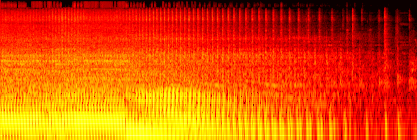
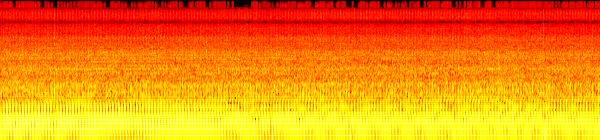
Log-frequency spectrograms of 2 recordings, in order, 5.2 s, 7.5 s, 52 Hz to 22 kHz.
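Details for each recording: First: Craftsman LT2000 lawn tractor engine starts and runs fine, then after 10–20 seconds surges and gasps: steady idle shifts pitch into uneven gasping beats and fades, fuel starvation; owner suspects collapsed old fuel line, fuel filter or fuel solenoid. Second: Craftsman LT2000 lawn tractor after fuel line replacement, fuel solenoid cut off: small single-cylinder engine ticking over at a steady idle, even beat with no surging; earlier surge gone, which the owner blames on the fuel solenoid.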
